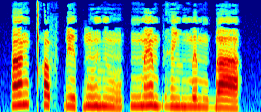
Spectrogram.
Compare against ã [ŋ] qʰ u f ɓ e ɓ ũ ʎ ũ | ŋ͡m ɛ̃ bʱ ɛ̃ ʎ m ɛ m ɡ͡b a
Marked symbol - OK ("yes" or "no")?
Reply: yes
